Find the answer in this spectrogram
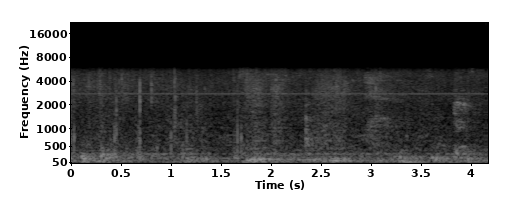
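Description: Scattered footsteps and knocks on a stage as performers shuffle into place, over a low murmur of voices.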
